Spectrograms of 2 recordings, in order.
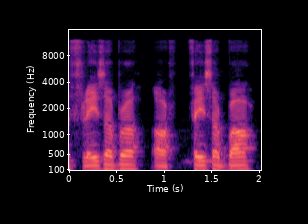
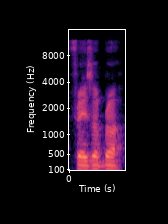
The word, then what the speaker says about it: Fraserburgh: Rangers hosting Fifth Division Fraserburgh. I'm not too sure on how you pronounce that one. You got But it right first time. Yeah, Fraserburgh.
